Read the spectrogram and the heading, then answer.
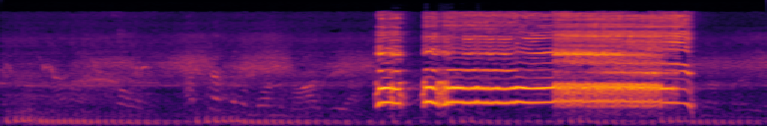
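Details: Rooster crowing loudly: a short harmonic opening note, a brief gap, then a long sustained rich crow held for almost two seconds before cutting off, over a steady low rhythmic hum.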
